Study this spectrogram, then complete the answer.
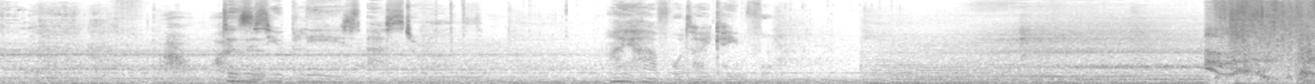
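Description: Low, eerie music drones and swells.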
